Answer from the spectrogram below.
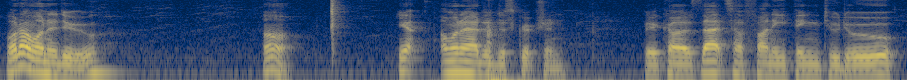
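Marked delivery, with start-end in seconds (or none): none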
